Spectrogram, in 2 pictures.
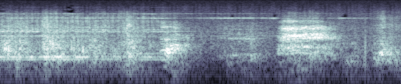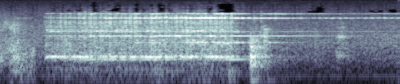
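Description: Landline telephone bell ringing in two rings of about two seconds each, with a short clunk as the second ring stops.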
